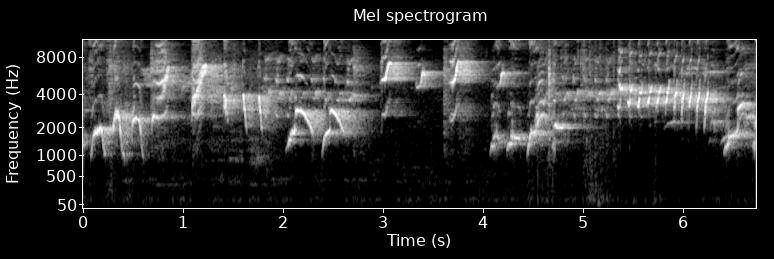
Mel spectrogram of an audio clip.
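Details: White-rumped shama in full song, filled with imitations of sparring sparrows, lovebird and kapas tembak: a rapid run of sweeping rising and falling whistles, scratchy notes and bright upslurs, changing phrase every second or so.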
